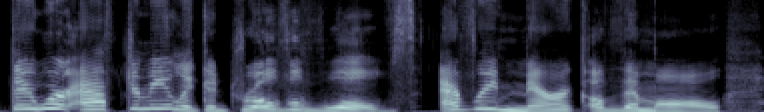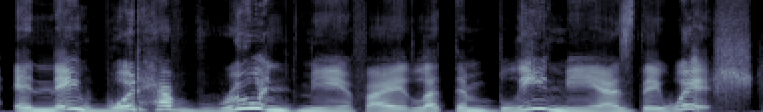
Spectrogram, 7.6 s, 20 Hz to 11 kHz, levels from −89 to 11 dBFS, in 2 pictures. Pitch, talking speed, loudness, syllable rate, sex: 275 Hz, 220 wpm, -19 LUFS, 5.4 syllables/s, female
